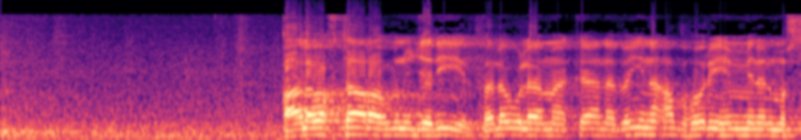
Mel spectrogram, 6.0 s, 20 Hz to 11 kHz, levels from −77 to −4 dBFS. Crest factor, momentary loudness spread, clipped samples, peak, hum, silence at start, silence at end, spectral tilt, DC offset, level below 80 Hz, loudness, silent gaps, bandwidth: 12 dB; 16 LU; 1%; 0 dBFS; none; 0 s; 0 s; -6 dB/octave; under 0.1%; -36 dBFS; -10 LUFS; none; 11 kHz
